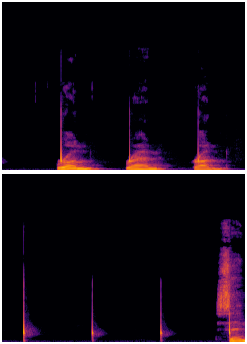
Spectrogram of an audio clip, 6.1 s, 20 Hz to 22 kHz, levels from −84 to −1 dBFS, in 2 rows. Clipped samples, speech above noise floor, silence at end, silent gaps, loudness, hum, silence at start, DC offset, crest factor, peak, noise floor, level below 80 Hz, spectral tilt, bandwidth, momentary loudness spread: under 0.1%; 53 dB; 0 s; none; -27 LUFS; none; 0.7 s; under 0.1%; 26 dB; -2 dBFS; -77 dBFS; -64 dBFS; -5 dB/octave; 16 kHz; 14 LU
